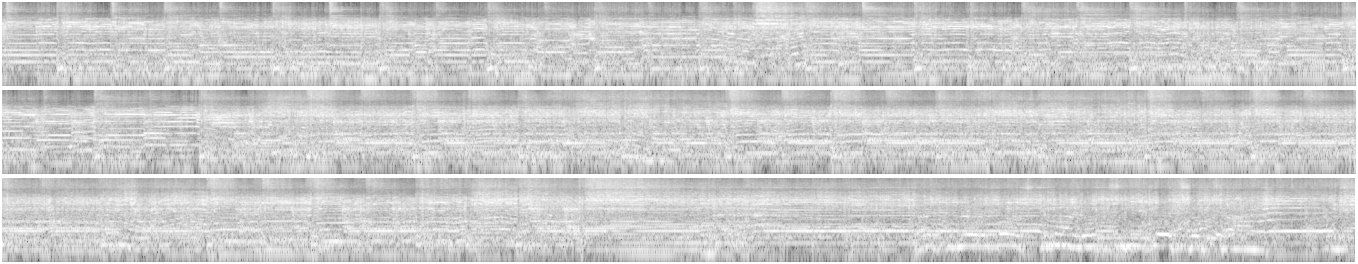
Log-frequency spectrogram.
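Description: Live rock band playing loud: distorted electric guitars and drums, with a man singing lead.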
